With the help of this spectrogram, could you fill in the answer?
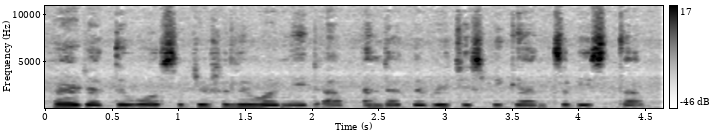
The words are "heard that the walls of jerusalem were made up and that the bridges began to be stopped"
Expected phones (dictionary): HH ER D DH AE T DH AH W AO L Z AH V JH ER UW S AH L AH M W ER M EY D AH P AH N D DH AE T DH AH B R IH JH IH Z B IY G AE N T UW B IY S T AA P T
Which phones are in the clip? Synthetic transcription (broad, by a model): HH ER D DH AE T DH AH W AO L S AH B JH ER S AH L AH W ER M EY D AH P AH N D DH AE T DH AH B R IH JH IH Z B IY G AE N T UW B IY S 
